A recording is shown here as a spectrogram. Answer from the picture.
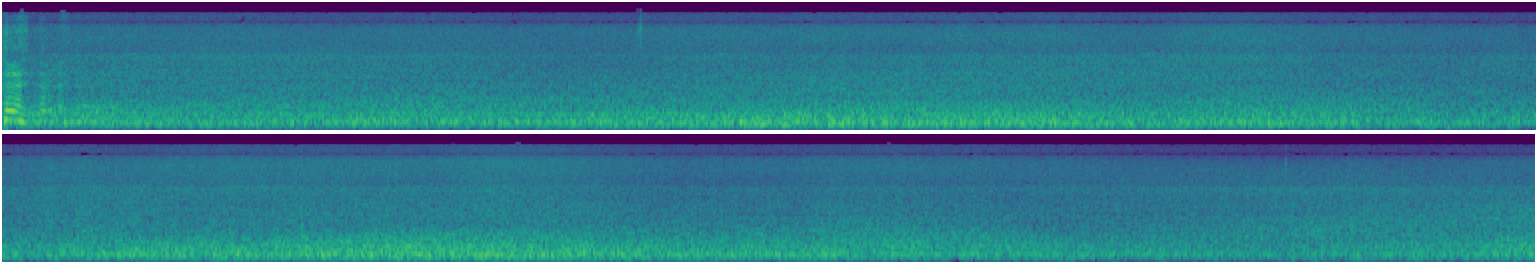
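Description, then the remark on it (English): Steady ocean surf rolls and hisses, with waves washing up the shore in slow, broad surges over a constant roar of water, no voices present. “Wondering when the sea is going to make its next push beyond this line.”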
